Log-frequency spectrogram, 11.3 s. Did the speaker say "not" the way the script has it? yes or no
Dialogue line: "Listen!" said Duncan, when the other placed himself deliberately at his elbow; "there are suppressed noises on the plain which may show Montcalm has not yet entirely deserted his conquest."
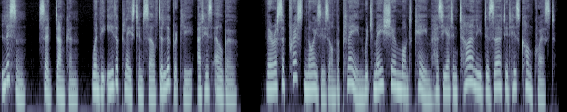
no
